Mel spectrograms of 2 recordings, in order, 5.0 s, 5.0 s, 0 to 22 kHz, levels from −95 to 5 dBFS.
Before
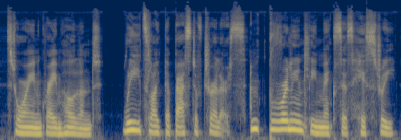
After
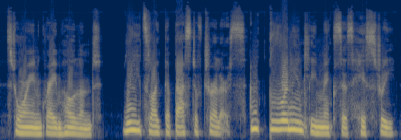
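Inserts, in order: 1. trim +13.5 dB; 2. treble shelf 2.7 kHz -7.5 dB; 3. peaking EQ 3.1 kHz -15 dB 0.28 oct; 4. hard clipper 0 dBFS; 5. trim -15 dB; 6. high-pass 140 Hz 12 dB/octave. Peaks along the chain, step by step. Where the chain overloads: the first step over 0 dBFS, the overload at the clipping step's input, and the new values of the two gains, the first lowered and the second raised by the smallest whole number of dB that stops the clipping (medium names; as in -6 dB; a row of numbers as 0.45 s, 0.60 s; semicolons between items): +7.0 dBFS, +5.5 dBFS, +5.5 dBFS, 0.0 dBFS, -15.0 dBFS, -9.5 dBFS; step 1, 5.5 dB; step 1 +7.5 dB, step 5 -9 dB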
